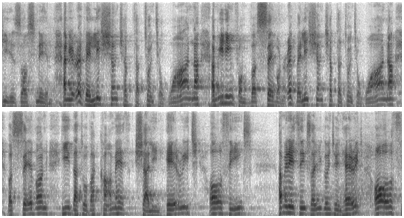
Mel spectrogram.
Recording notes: live from Asaba, Nigeria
